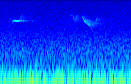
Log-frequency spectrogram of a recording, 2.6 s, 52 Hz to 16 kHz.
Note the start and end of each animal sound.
[0.00, 2.62] Blue-headed Vireo (Vireo solitarius)

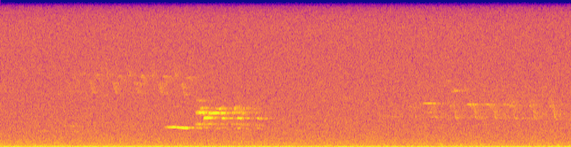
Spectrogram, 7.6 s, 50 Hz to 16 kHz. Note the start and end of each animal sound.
[0.90, 2.70] Black-and-white Warbler (Mniotilta varia)
[2.14, 3.68] Hermit Thrush (Catharus guttatus)
[5.36, 7.61] Ovenbird (Seiurus aurocapilla)
[5.52, 6.94] Hermit Thrush (Catharus guttatus)

